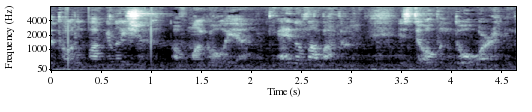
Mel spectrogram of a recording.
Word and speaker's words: Ulaanbaatar: Let me see if I pronounce the name real quick. Hold on. Nope. Ulaanbaatar. Huh? Ulaanbaatar.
